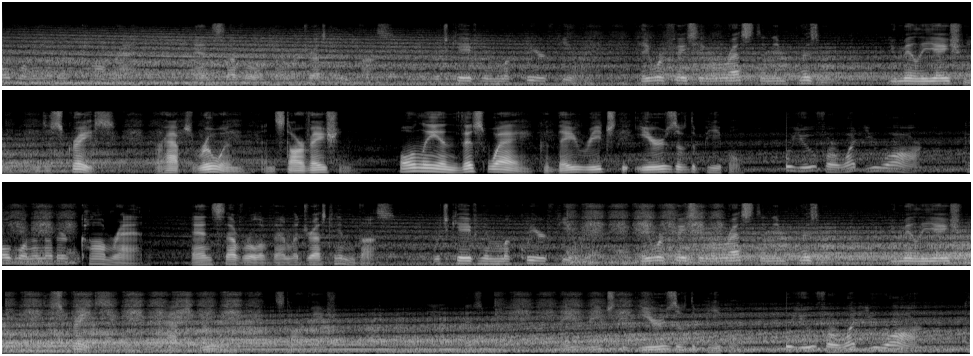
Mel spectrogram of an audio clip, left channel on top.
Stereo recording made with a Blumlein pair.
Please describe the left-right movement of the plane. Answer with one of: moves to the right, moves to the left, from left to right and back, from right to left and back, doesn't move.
moves to the right.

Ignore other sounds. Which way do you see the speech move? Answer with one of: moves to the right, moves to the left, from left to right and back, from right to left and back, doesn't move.
from right to left and back.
